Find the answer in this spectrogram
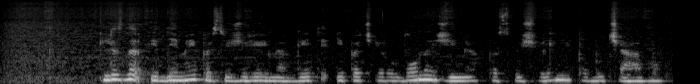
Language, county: Lithuanian, Alytus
